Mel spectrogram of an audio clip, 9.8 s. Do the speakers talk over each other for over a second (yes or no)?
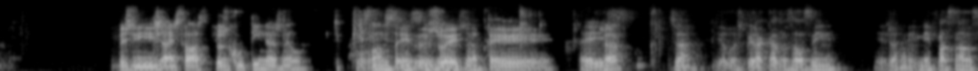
yes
